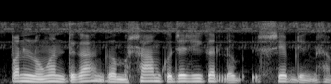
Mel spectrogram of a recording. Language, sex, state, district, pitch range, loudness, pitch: Wancho, male, Arunachal Pradesh, Longding, 125-145 Hz, -16 LUFS, 140 Hz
